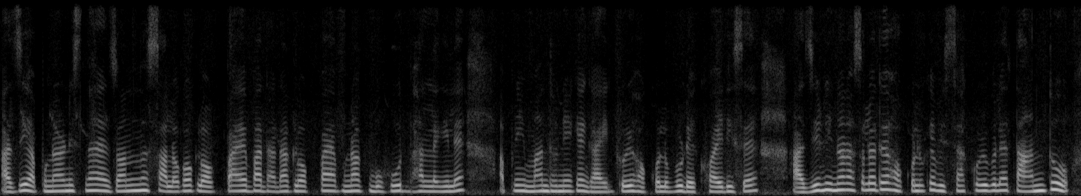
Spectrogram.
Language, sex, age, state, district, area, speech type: Assamese, female, 30-45, Assam, Dibrugarh, rural, spontaneous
